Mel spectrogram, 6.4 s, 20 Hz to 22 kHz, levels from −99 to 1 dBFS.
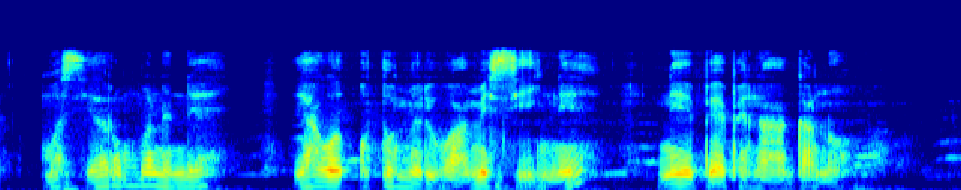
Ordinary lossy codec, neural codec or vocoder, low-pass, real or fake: none; none; 7.2 kHz; real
